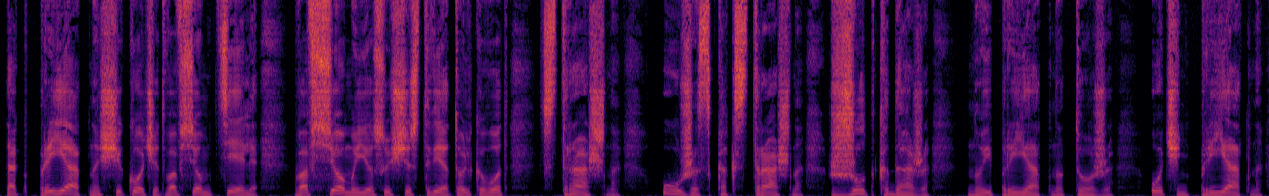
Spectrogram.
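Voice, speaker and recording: A man narrating a literary novel as an audiobook in a steady, rhythmic, repetitive cadence. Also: medium pitch, slow, no echo, clean studio sound. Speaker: audiobook reader.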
